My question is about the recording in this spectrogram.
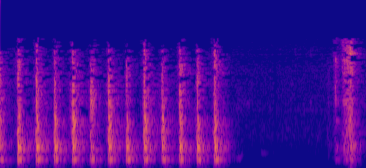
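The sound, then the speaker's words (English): A fist pounds hard and fast on the wooden front door of a home in Lakewood, about a dozen heavy, evenly spaced thumps in a row, then a pause before a brief sound at the end. “Within the hour, I was pounding on the front door of the Cartwright home over in Lakewood.”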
